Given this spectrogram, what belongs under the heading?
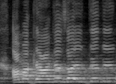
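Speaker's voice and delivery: impassioned, high, loud pleading shout.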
